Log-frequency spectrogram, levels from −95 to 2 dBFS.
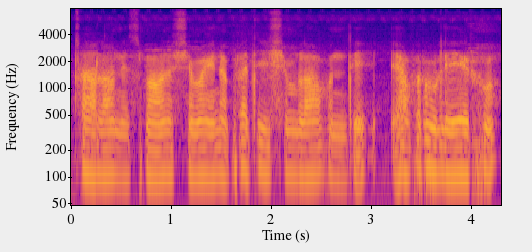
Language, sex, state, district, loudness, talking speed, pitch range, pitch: Telugu, male, Andhra Pradesh, Manyam, -19 LUFS, 95 wpm, 105-115 Hz, 110 Hz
